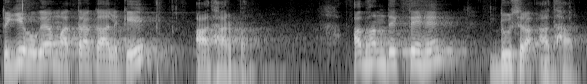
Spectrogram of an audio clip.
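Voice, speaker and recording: Slow, high-voiced man teaching in an echoey room. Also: very animated. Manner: explains step by step, asks questions and answers them himself; repeats key points. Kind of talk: Hindi grammar lesson for exam students. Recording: echoey room with long reverb.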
